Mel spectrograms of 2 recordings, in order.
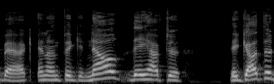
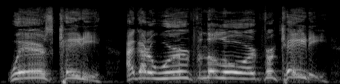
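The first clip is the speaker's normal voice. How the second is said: imitating an urgent announcer, higher pitch; calling out; 4 semitones higher, 4 dB louder than usual. Woman telling inmates she has a word from the Lord, calling out. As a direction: announce it insistently to the whole unit.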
